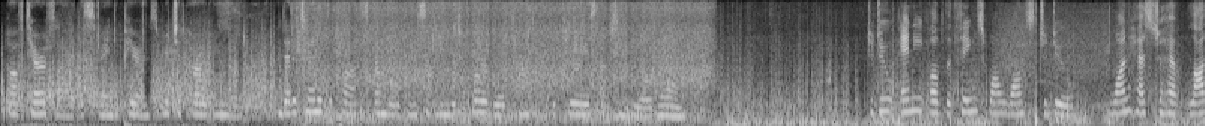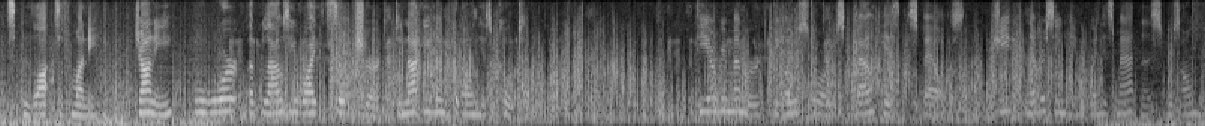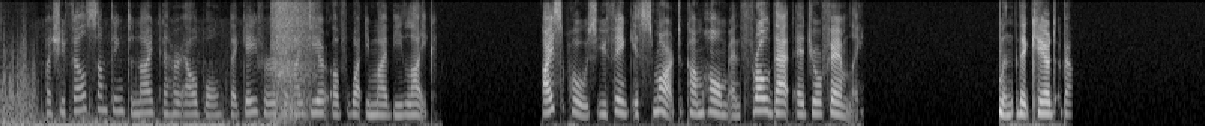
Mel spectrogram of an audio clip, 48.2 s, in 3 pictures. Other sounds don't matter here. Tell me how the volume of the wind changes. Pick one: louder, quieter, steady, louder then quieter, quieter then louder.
quieter.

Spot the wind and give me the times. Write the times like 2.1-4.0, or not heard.
0.0-36.4.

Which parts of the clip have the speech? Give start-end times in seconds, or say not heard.
0.0-9.2, 11.6-23.1, 25.4-38.0, 39.4-43.6, 45.5-46.4.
